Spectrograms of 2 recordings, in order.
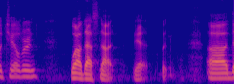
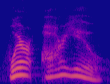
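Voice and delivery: slow, soft voice of God calling; 5 semitones higher, 5 dB quieter, much slower than usual. Acted. God calling to hiding Adam.

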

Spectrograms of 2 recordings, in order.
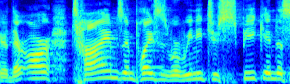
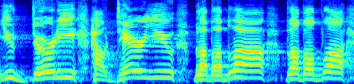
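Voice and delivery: higher, louder condemning rant; mock angry tirade; 5 semitones higher, 5 dB louder than usual. Preacher mimics scolding an adulterous colleague, loud and high. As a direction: come in with guns blazing at him. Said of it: "Rather than coming with guns blazing".

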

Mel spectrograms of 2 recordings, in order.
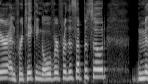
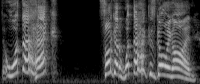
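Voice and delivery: indignant; 7 semitones higher than usual. Acted. Walks in on replacement, indignant.

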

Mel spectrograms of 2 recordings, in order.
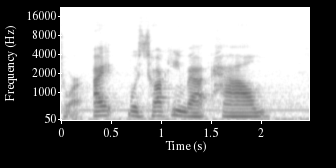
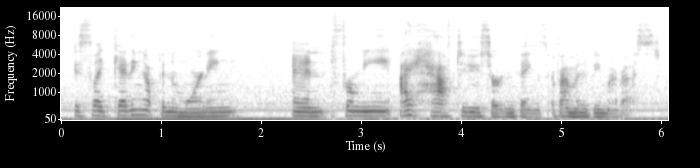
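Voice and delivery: ordinary delivery

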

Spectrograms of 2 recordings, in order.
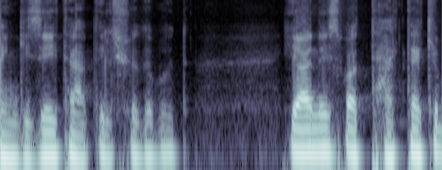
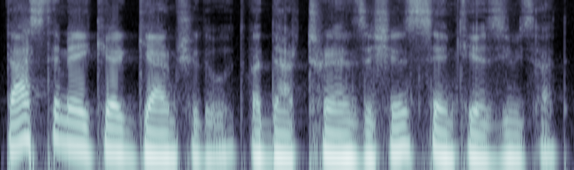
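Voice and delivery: ordinary delivery, nothing marked

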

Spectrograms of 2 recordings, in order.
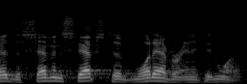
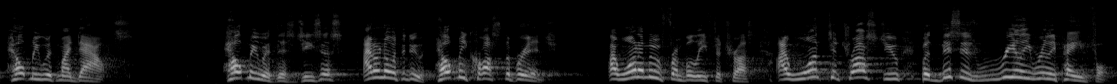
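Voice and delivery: desperate pleading; 7 semitones higher, 8 dB louder than usual. A narrator's reading. Father crying out to Jesus for his suffering son, loud and desperate. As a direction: beg with every bit of desperation. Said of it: "he cried out with every bit of emotion".

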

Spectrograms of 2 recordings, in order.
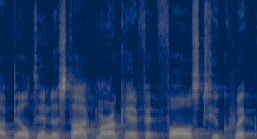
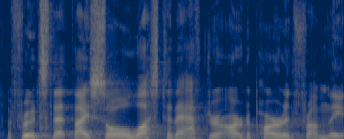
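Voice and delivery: higher, measured King James line; solemn scripture quote; 4 semitones higher than usual. Acted. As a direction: set the verse apart with weight. Quotes the verse again.

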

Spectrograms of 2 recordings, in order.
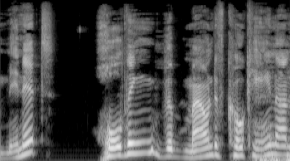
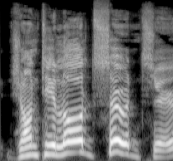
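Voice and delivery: put-on slow, louder jaunty lord accent; posh English lord voice; 5 semitones higher, 9 dB louder, slower than usual. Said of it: "he starts doing his".

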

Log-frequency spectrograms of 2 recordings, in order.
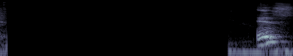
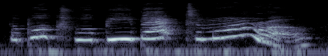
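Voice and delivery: reassuring Molly; 11 semitones higher, 7 dB louder than usual. A narrator's reading. Molly comforting dragon.

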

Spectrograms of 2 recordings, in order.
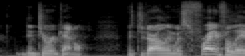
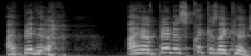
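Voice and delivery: put-on high girl's voice, a touch hurried; mildly acted out-of-breath child, high; panting; 9 semitones higher than usual. A narrator's reading. Daughter rushes in with the medicine, lightly panting. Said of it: "she panted".

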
